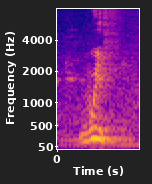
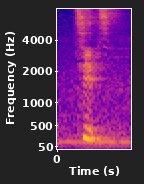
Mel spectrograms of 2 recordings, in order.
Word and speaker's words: with: So when I want to pronounce with, WITH, which is the same theta sound, we'll pronounce as t. So we'll say tit, or we'll say with instead of with.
